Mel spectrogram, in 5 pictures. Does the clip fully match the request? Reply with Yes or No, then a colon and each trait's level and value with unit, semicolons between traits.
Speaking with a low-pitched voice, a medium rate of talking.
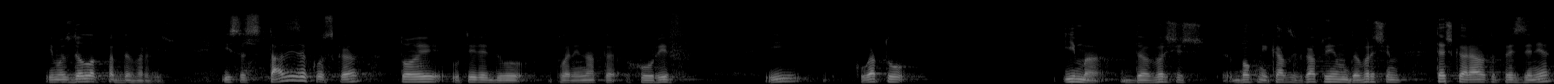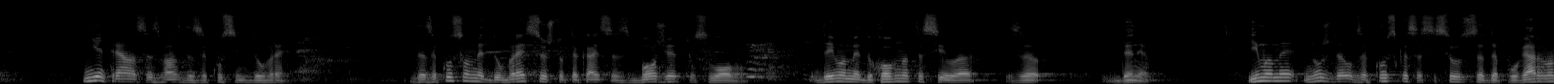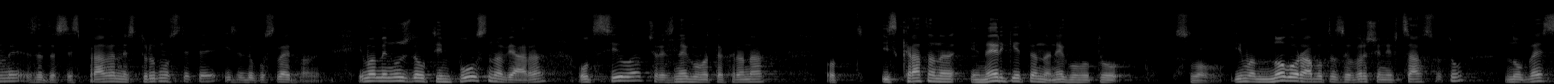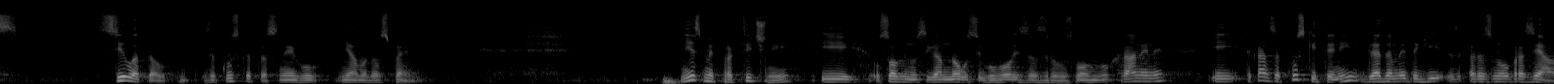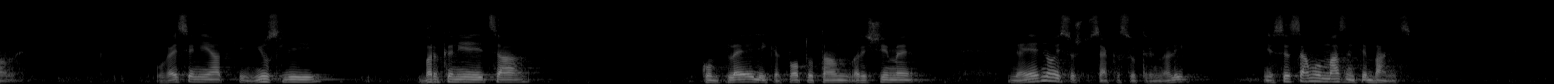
No: low, 120 Hz; slow, 115 wpm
